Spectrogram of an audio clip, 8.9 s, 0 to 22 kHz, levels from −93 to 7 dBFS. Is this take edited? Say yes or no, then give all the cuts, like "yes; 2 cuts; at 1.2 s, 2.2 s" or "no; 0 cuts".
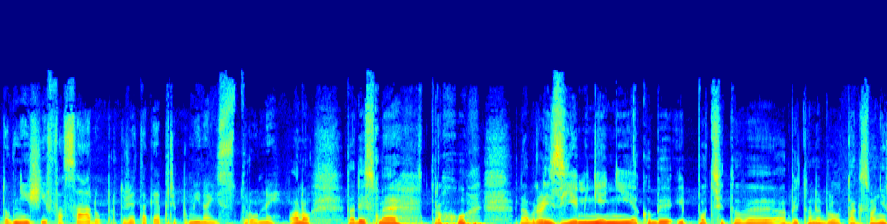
no; 0 cuts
